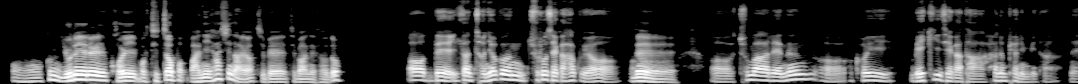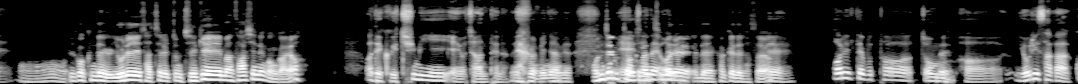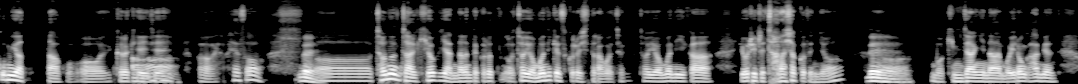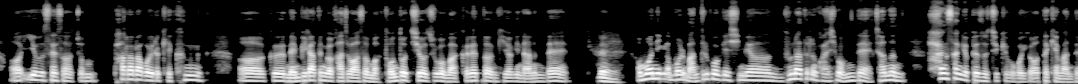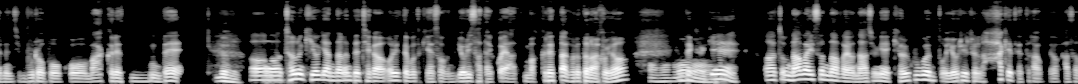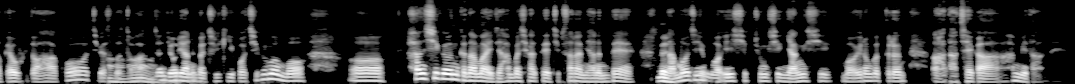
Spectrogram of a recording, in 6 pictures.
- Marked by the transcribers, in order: laugh; teeth sucking; tapping; put-on voice: "요리사 될 거야"; laughing while speaking: "그러더라고요"
- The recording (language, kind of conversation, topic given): Korean, podcast, 주말을 알차게 보내는 방법은 무엇인가요?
